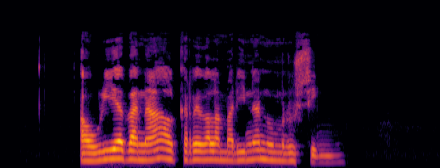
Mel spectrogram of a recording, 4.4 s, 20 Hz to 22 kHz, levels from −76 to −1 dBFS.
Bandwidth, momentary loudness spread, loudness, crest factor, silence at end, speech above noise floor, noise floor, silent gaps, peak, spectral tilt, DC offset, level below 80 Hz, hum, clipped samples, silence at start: 11.5 kHz; 10 LU; -22 LUFS; 22 dB; 1.05 s; 48 dB; -70 dBFS; none; -2 dBFS; -4.5 dB/octave; under 0.1%; -74 dBFS; none; under 0.1%; 0.8 s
